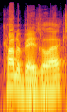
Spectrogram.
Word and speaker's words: Connor Bazelak: I'm actually not sure how do you pronounce that? – Connor Bazelak.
